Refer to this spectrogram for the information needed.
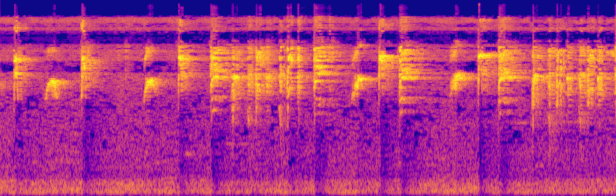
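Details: Long-tailed shrike singing busily with harsh rolled phrases and 'shot'-like bursts, quick repeated upsweeping whistles and scratchy chatter in rapid succession, accompanied by a constant low-pitched hum.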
